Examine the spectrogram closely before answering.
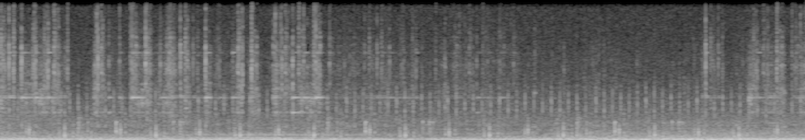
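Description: A clock ticks steadily.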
